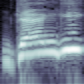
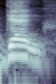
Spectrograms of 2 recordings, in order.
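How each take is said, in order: First: गैंगी in two syllables, rising on the ee; supposed logical pronunciation. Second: गैंग as one syllable, no ee; actual English pronunciation. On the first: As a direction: add a sounded ee to gang, गैंगी. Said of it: "और ये क्या होना चाहिए था?". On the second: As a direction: finish on a falling गैंग, ending silent. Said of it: "और ये होता है". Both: Shown as a demonstration.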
